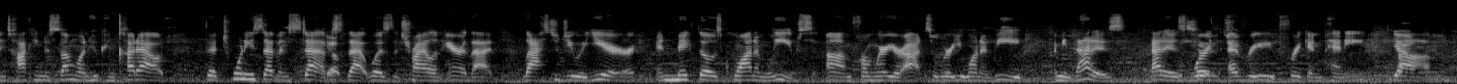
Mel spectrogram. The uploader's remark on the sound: On this LIVE Club House conversation. Live in a coffee shop. Club House convo.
